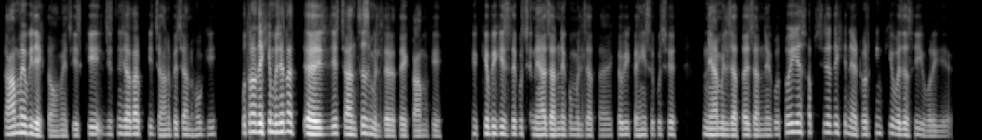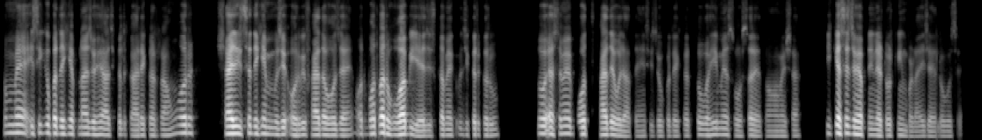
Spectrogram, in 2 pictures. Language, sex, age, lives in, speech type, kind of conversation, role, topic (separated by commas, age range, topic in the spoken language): Hindi, male, 25-29, India, conversation, podcast, guest, कौशल बदलने के लिए आपने क्या नया सीखा?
